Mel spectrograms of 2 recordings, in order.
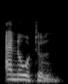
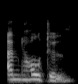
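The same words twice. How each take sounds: First: "एन होटल" run together as an-otel; dropped H. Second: "एन होटल" slowly, with H audible in hotel; sounded H. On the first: Teacher imitating some native speakers, "एन होटल" with H dropped. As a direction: say "एन होटल" softly with the H silent. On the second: Teacher comparing readings for students, "एन होटल" with H sounded. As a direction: say "एन होटल" keeping the H. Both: Shown as a demonstration. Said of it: "वो बाज़ एज को हटा देते हैं".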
